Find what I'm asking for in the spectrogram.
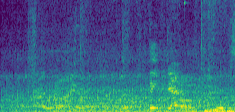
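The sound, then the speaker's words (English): A giant bus idles right there at the bottom of the stairs, its engine a steady, loud low rumble that fills the whole stretch, with faint voices murmuring in the background. “There is a giant bus right there.”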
